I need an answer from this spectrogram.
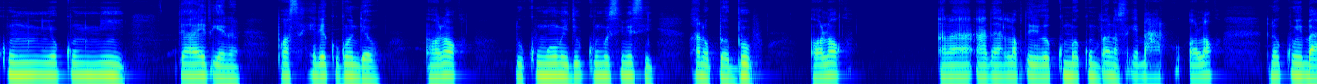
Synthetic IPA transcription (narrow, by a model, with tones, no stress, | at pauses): ku˦m˦o˦ku˦mni˦ | ta˦a˦i˦te˨na˨ | bo˦se̥˨ki˦de˦ku˨ɡo˦nde˨bu˨ | o˨lo˦k | du˨ku˦mo˦me˨di˦ku˦mo˦si˦me˦si˨ | ka˦no˨k͡pa˨bo˦p | o˨lo˦k | a˨na˦a˨da˦˨lo˦kti˦˨ba˦ku˦ma˦ku˦mpa˦no˨se˨ki˦ba˨ɾbu˨o˨lo˦ka˨na˦ku˦mi˦ba˨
